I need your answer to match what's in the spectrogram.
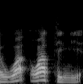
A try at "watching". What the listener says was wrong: Você tá falando como what. Tenta falar assim. Watch. Watch. Watch.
